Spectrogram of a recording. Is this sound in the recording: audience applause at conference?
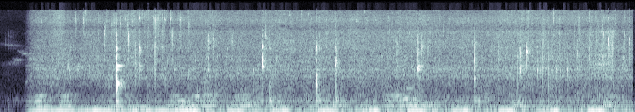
no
